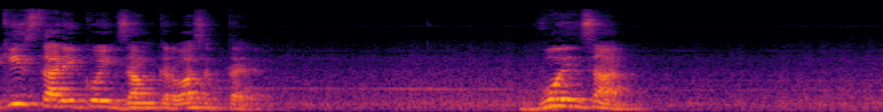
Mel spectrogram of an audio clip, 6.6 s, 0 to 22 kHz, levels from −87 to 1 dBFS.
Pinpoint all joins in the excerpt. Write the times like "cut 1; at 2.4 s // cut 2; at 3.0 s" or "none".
none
